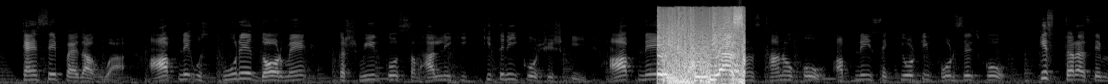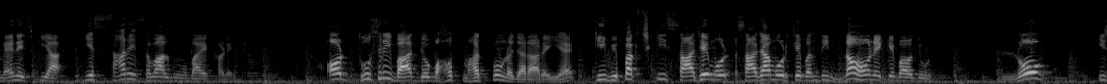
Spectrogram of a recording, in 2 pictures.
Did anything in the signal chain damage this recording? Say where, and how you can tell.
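Yes. From 6.58 to 7.45 s the sound becomes very loud, harsh distortion in which quiet moments are as loud as everything else, which likely points to a sample-format conversion stage mixing up signed and unsigned 16-bit samples. The flipped top bit makes each zero crossing jump across the whole range, unlike ordinary clipping, where only the peaks flatten.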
